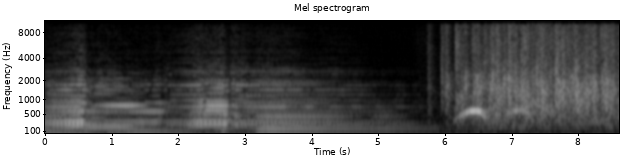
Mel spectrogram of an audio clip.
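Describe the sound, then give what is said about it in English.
A sustained musical chord fades out, then a small group of people in an office bursts into lively, steady clapping with a couple of whooping cheers after a live performance, continuing strongly to the end. “And those, you know, you heard clapping. We had people all over the office here that wanted to come in and hear, obviously.”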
